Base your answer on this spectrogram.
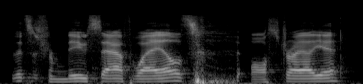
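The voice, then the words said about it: Put-on Australian accent. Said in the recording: “That's a damn good Australian accent you got going on there.”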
